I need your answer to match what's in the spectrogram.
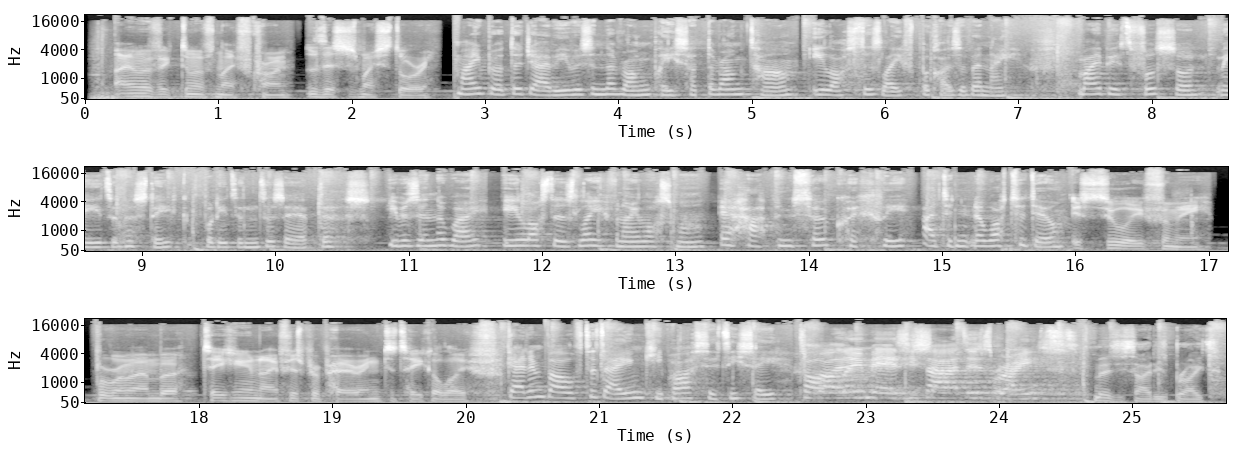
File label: ADVERT; Kirkby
